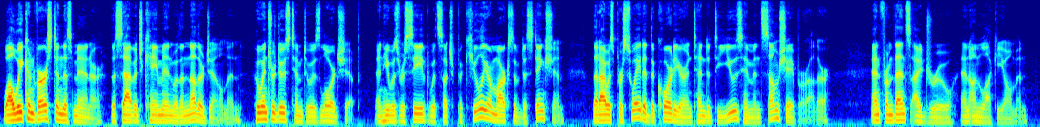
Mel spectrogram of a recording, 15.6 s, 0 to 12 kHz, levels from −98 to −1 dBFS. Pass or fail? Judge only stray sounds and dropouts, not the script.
pass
